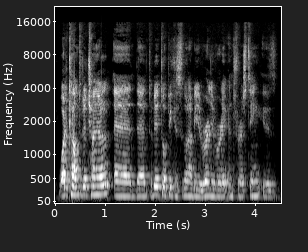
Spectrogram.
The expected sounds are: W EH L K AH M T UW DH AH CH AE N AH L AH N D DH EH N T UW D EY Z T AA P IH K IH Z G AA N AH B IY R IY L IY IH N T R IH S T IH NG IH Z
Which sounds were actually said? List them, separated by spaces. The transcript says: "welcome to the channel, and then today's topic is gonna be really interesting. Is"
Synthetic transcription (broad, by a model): W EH L K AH M T UW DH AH CH AE N AH L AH N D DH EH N T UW D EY T AA P IH K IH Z G AA N AH B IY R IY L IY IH N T R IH S T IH NG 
